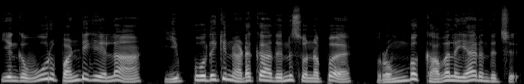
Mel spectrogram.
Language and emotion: Tamil, sad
